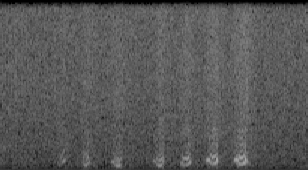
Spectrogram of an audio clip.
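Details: Adventurous three-week-old fox cubs at Bjørneparken give a run of about seven short squeaky yelps, roughly every quarter second, growing louder toward the end.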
